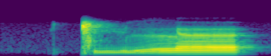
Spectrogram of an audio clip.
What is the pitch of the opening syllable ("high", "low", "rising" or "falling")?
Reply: low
